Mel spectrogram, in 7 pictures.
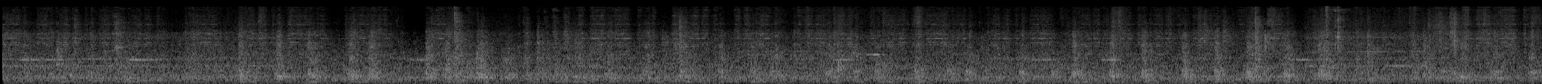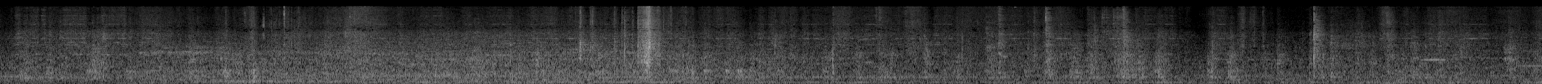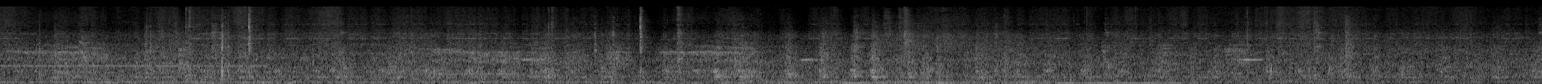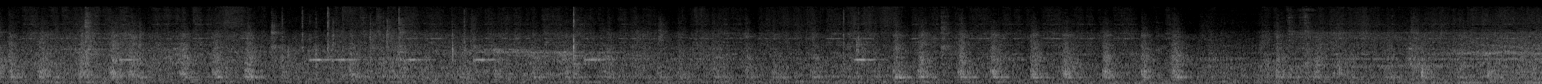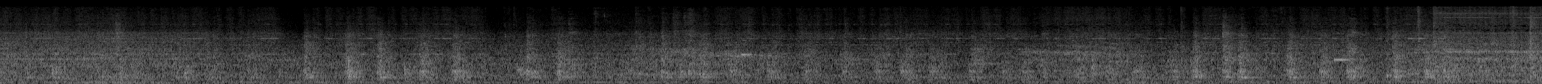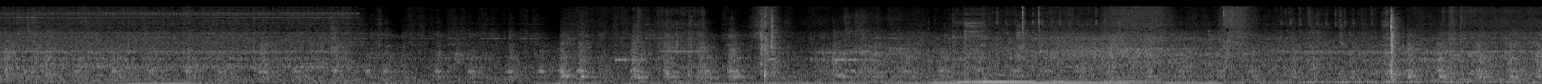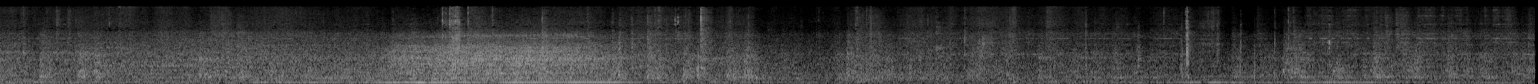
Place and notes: cologne, ubierring, sparkasse, automatenraum
soundmap cologne/ nrw
sparkasse morgens, automatenraum, menschen und maschinen
project: social ambiences/ listen to the people - in & outdoor nearfield recordings
26 May 2008, ~19:00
